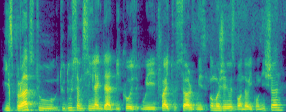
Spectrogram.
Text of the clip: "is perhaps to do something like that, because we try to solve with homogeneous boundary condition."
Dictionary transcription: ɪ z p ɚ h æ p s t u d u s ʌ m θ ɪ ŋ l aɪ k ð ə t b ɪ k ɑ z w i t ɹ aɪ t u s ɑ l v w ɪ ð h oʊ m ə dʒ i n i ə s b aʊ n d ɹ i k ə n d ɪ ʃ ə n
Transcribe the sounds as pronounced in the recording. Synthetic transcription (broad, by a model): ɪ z p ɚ h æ p s t u d u s ʌ m θ ɪ ŋ l aɪ k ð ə t b ɪ k ɑ z w i t ɹ aɪ t u s ɑ l v w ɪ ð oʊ m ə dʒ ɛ n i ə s b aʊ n d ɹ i k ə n d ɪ ʃ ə n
